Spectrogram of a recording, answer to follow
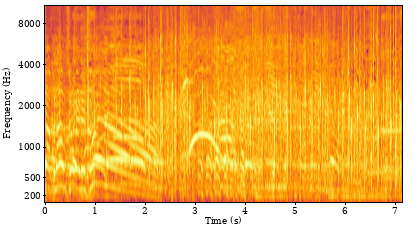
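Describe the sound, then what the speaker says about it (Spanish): A television morning-show studio audience applauds loudly and continuously, with cheering voices and a presenter talking over the clapping. "¡un aplauso, Venezuela!"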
